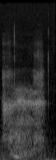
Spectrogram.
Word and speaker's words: graag: back and we'll do graag, one of the most difficult words for British speakers. Graag. It's like, how many times do you want to say r? 3 in a one-syllable word.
